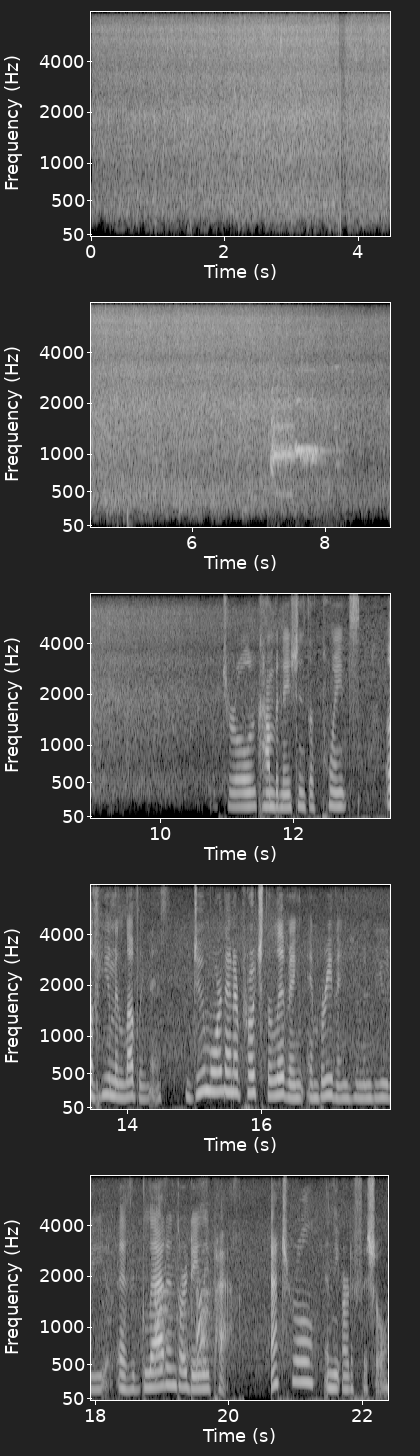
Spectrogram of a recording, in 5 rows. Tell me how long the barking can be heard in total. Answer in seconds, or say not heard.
3 s.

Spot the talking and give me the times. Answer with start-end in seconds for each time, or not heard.
10.9-20.0, 20.6-22.3.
